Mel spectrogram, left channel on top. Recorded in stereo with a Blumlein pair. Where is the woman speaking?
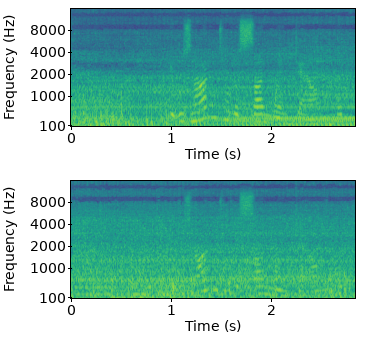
70° left, 1.0 m.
